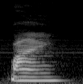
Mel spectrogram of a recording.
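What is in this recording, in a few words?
"kpain", Nigerian Pidgin, male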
